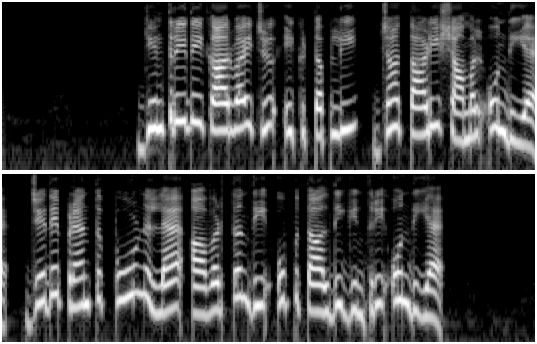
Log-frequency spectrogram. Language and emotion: Dogri, neutral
